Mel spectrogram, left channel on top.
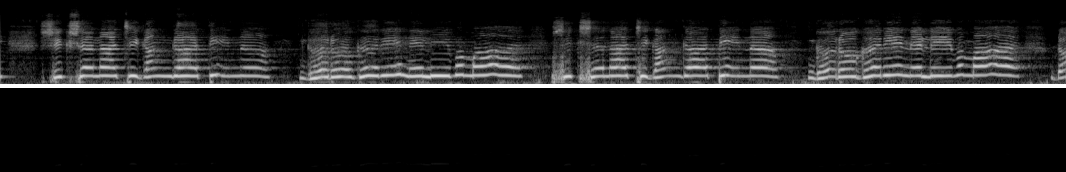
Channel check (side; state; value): right; silent; 61 dB below the other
